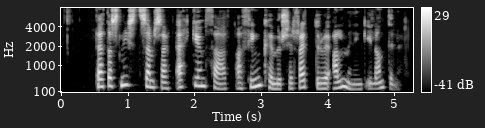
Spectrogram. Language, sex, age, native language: Icelandic, female, 30-39, Icelandic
